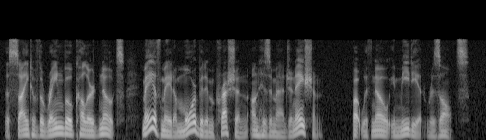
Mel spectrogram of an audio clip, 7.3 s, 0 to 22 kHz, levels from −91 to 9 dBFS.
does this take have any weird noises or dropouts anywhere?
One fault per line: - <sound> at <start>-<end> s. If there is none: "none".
none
